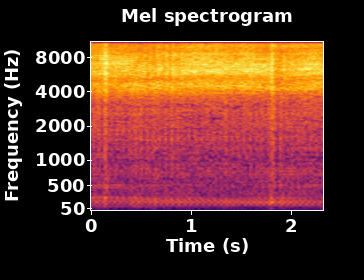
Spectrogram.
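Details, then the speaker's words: 2-cycle diesel, 2,389 cu in, idling after leaking fuel lines were fixed: a nice and loud, even, crisp beat with the characteristic 2-cycle tone and no misses or knocks. Normal idle. "There's that tone I was talking about. Nice and loud, man. I love it."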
